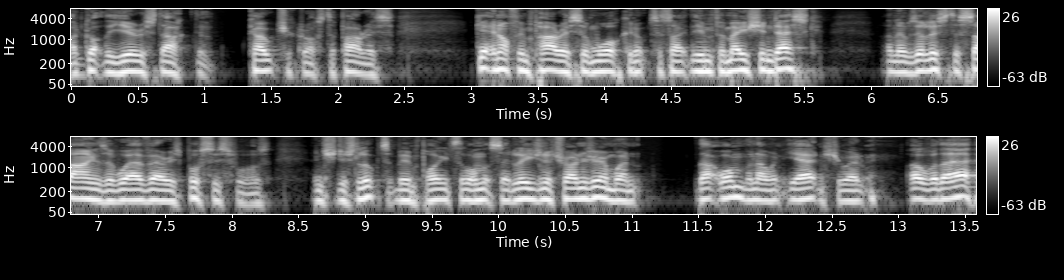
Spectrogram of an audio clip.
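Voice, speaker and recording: With a Yorkshire accent, a man speaks very fast at a medium pitch and fairly even intonation, on a very clean recording with a silent background. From northern England, Selby, North Yorkshire. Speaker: security risk consultant and former legionnaire. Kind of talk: podcast interview. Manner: casual, conversational.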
